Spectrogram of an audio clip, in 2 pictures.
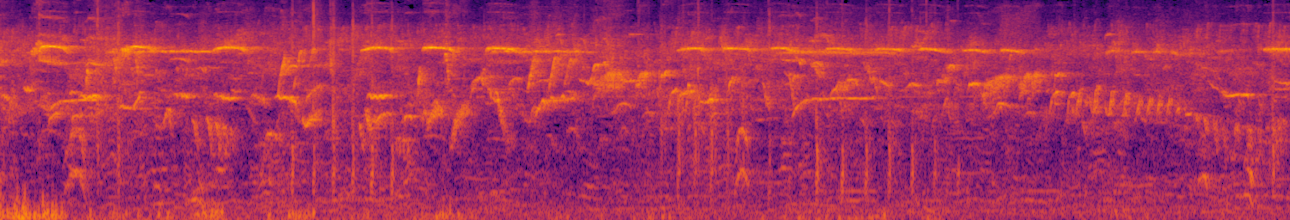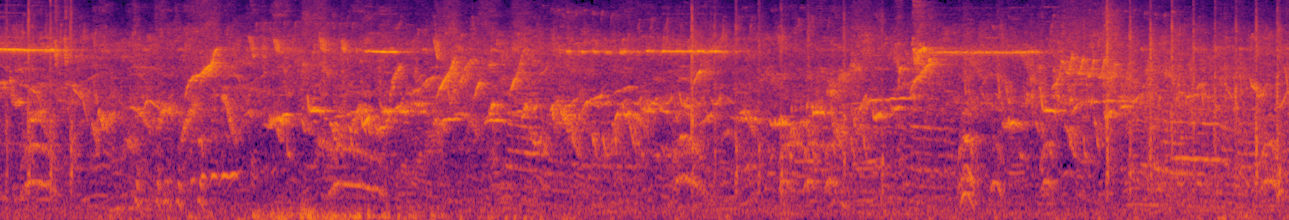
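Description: White-rumped shamas singing, dense and overlapping: repeated clear high whistles mixed with rapid chattering and chirping phrases.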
